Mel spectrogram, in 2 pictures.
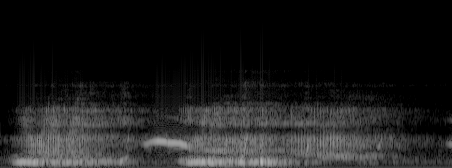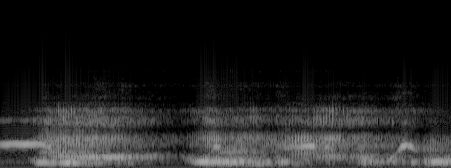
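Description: A whale sings in long, low groaning phrases broken by brief rising, whistle-like swoops.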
